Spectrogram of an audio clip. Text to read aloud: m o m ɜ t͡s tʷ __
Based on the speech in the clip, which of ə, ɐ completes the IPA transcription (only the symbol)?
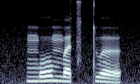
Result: ə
